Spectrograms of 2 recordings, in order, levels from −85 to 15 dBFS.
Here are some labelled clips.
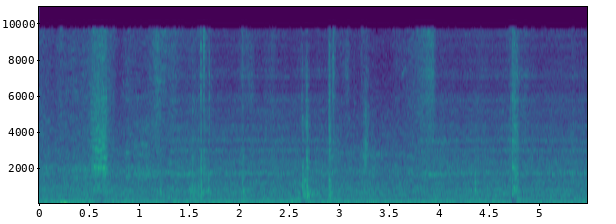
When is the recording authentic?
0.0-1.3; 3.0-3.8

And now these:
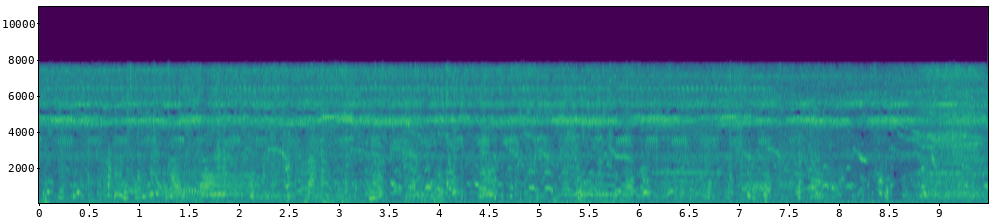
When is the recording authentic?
0.0-3.0; 5.7-9.5

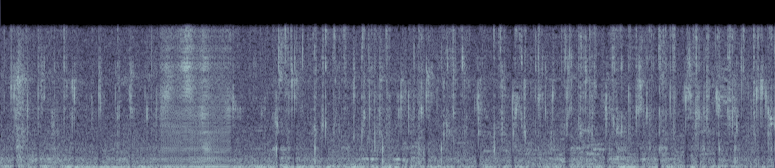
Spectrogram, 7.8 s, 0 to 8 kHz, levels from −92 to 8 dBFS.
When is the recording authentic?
0.0-1.6; 2.3-7.8

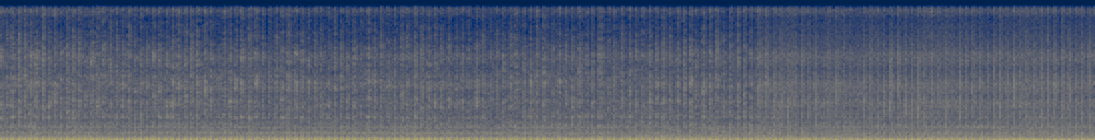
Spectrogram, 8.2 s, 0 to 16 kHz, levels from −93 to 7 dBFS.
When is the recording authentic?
0.0-5.7

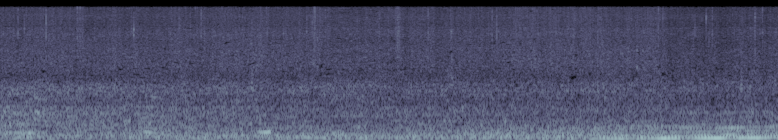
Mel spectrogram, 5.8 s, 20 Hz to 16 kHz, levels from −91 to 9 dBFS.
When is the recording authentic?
0.0-2.5; 3.0-5.8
